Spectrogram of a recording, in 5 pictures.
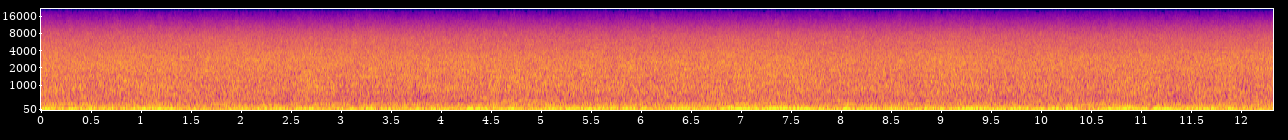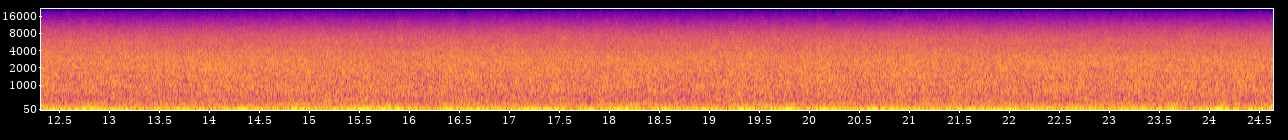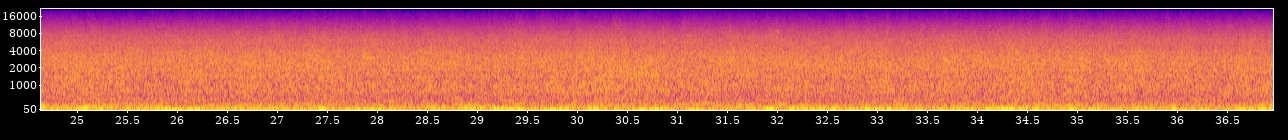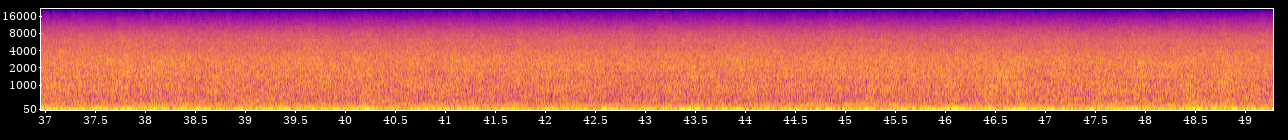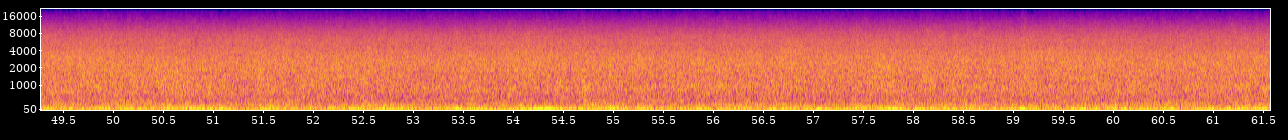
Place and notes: water flows into the river Hunte, which is rather a heavily used canal, it appears dirty. Some melodic pattern coming from the metal tube.
(Sony PCM D50, Primo EM172)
